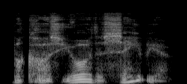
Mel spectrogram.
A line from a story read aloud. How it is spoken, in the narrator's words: Becca whispered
